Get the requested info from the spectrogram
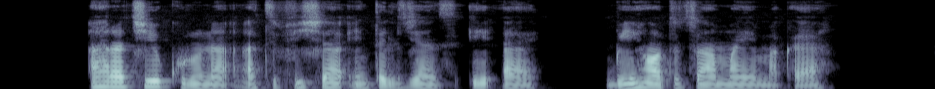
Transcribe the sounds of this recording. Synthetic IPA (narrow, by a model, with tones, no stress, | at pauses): a˦ɾa˦t͡ʃi˦e˦kʷu˨ɾu˨na̰˨a˨ti˨fi˦ʃa˦lḭ˨nte˦li˦d͡ʒɛ˨n˨se˦ʔa˦˨ɪ˨ | ɡ͡bi˨˦ɦɔ˦˨tʊ˦tʊ˦a˦ma˦ɣɪ˦ma˨kʰa˨ja˦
